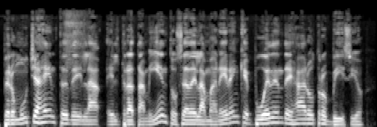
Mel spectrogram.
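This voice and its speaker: A man's voice: mid-range voice, lively intonation, a little fast, dry recording. A male radio host chatting with a caller in a joking way, mixing in English and slang. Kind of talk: casual call-in chat.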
